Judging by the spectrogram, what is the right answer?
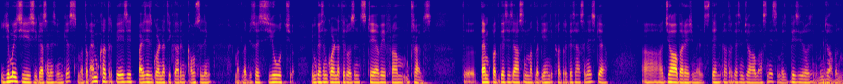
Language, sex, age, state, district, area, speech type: Kashmiri, male, 18-30, Jammu and Kashmir, Anantnag, rural, spontaneous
